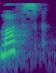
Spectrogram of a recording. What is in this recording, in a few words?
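"MFSK", English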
